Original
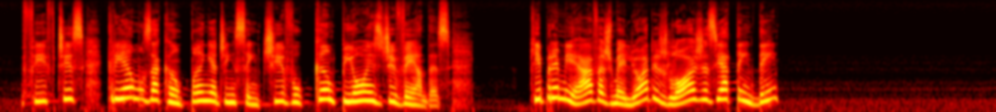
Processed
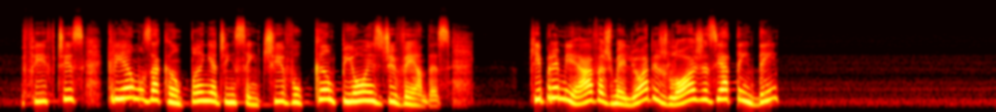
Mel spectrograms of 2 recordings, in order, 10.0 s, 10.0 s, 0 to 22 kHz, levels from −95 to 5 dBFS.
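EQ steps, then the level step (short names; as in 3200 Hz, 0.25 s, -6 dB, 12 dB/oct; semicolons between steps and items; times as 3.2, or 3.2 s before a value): elliptic band-pass 220–7100 Hz, stop band 40 dB; dynamic EQ 3900 Hz, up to -8 dB, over -45 dBFS, Q 1.3; +6.5 dB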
